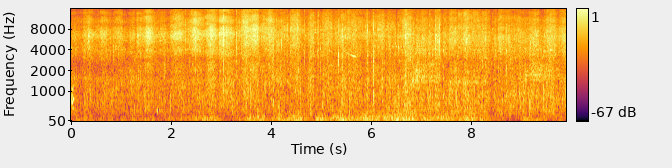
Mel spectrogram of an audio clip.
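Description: Horses walking on a hay field, hooves thudding softly in an uneven plodding rhythm under steady wind noise, fairly close and continuous.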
